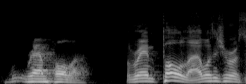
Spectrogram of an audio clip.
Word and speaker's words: Rampolla: Rampola.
